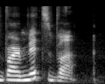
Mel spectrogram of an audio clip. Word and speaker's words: bar mitzvah: You didn't say it right. It's bar mitzvah. Bar mitzvah. Baritzv. Do you know it's a V?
